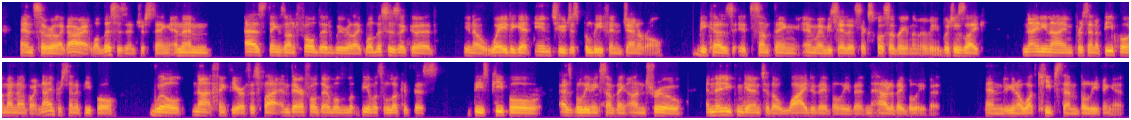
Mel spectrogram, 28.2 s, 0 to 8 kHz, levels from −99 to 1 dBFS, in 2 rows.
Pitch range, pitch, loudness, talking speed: 105-120 Hz, 110 Hz, -21 LUFS, 220 wpm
